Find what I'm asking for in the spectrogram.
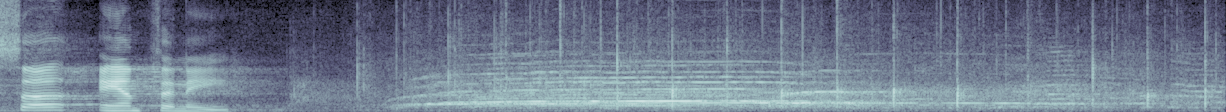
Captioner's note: audience applauding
